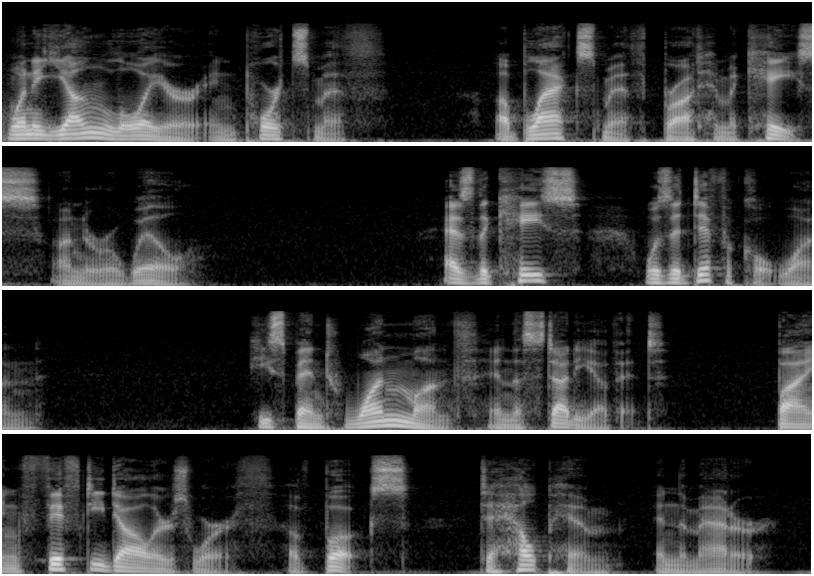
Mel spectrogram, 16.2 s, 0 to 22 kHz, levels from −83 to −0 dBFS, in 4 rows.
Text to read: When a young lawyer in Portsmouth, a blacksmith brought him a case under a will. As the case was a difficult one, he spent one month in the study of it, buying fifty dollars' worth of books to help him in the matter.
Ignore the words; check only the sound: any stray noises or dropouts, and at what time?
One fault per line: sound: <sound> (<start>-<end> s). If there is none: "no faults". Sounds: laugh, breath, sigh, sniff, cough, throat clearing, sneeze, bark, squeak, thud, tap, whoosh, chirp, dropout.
no faults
